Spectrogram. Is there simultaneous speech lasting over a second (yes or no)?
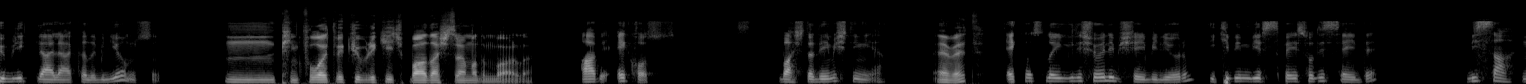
no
